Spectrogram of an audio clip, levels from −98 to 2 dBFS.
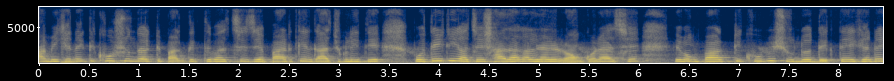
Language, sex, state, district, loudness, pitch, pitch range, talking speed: Bengali, female, West Bengal, Purulia, -14 LUFS, 265 Hz, 250-290 Hz, 205 wpm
